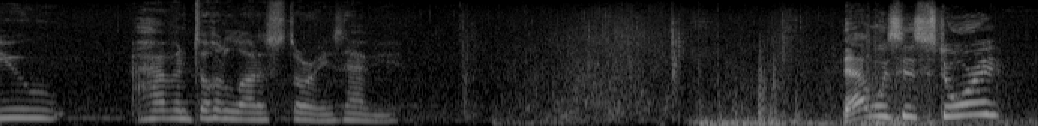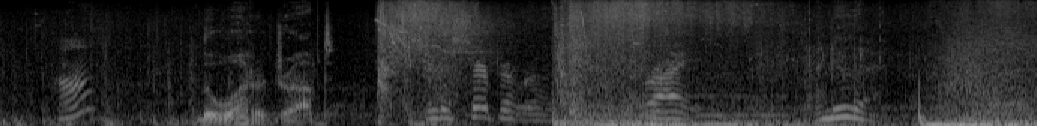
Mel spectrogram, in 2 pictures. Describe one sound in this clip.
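A boy speaks calmly.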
